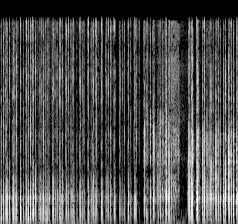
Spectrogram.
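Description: A small, hollow brown cardboard box, held upright in both hands, is tapped quickly and rhythmically with the fingertips. It makes a stream of short, dull, hollow thuds with a low-mid body tone and almost no ring. A brief softer scraping lull comes just past the middle before the tapping picks up again.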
